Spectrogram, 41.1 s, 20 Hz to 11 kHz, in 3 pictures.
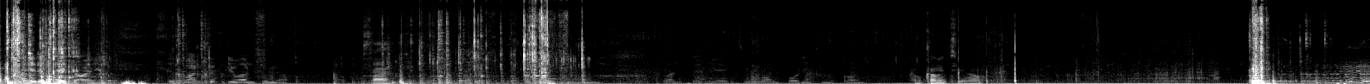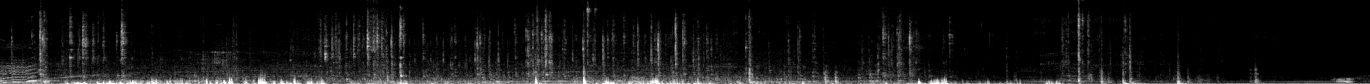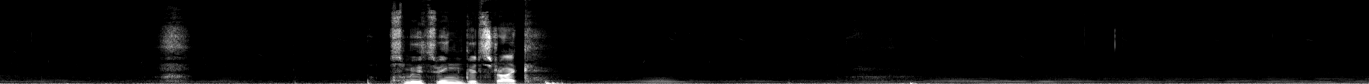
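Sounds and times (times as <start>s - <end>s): golf cart rattling and jolting: 0.0s - 2.2s, 3.6s - 6.0s, 12.5s - 25.8s.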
